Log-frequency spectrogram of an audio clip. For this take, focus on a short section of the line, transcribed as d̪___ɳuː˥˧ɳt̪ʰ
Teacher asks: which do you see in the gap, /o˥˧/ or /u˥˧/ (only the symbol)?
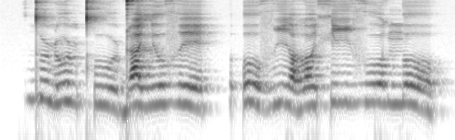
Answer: u˥˧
